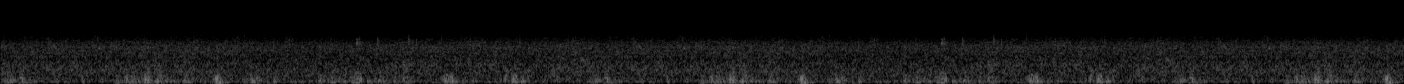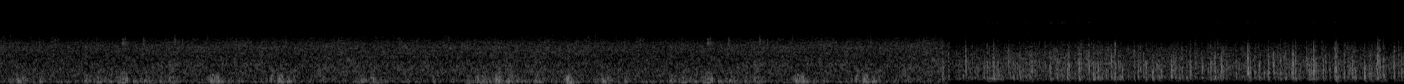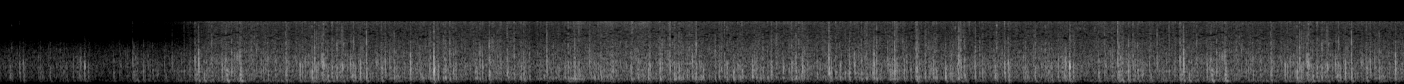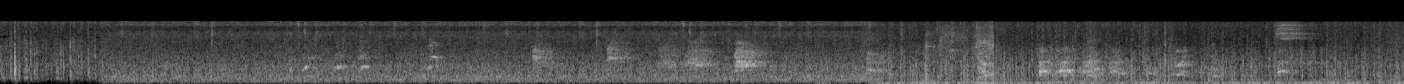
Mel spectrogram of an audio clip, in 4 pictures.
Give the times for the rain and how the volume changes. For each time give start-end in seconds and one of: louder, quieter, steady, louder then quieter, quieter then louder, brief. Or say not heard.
0.0-56.1 louder.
